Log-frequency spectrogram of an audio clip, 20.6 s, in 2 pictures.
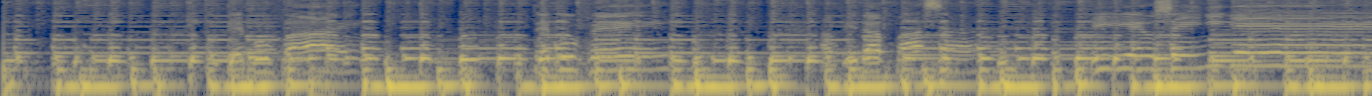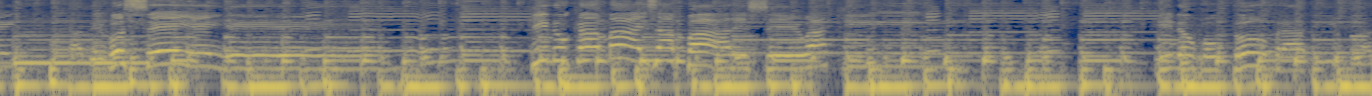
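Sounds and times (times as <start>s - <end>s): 
samba music: 0.0s - 20.5s.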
